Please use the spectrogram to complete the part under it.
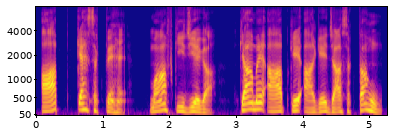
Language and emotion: Urdu, neutral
